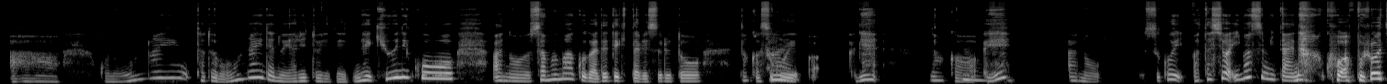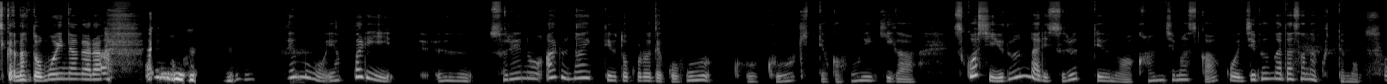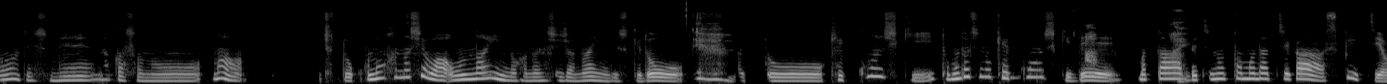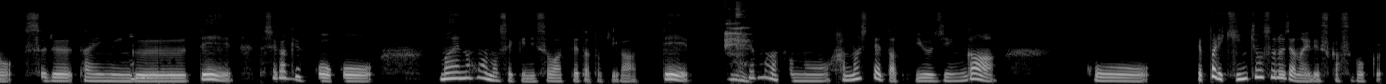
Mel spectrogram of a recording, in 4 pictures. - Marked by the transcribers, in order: laughing while speaking: "こうアプローチかなと思いながら"; unintelligible speech
- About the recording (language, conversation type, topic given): Japanese, podcast, 相槌やうなずきにはどんな意味がありますか？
